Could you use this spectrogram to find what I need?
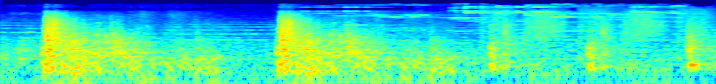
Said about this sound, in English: I'm running into the door.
